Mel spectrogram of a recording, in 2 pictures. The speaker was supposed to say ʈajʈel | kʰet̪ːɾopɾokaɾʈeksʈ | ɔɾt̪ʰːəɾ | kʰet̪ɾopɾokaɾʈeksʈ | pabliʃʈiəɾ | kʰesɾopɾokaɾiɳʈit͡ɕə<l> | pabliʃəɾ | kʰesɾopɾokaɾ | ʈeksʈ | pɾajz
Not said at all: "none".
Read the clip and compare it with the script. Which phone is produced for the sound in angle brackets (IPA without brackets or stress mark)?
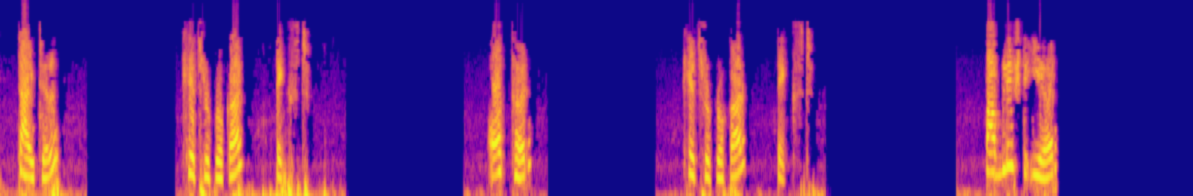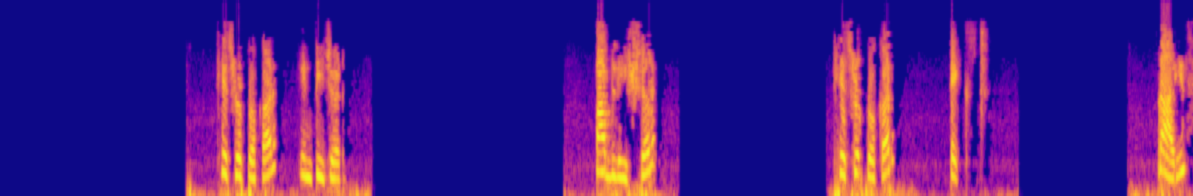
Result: ɾ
